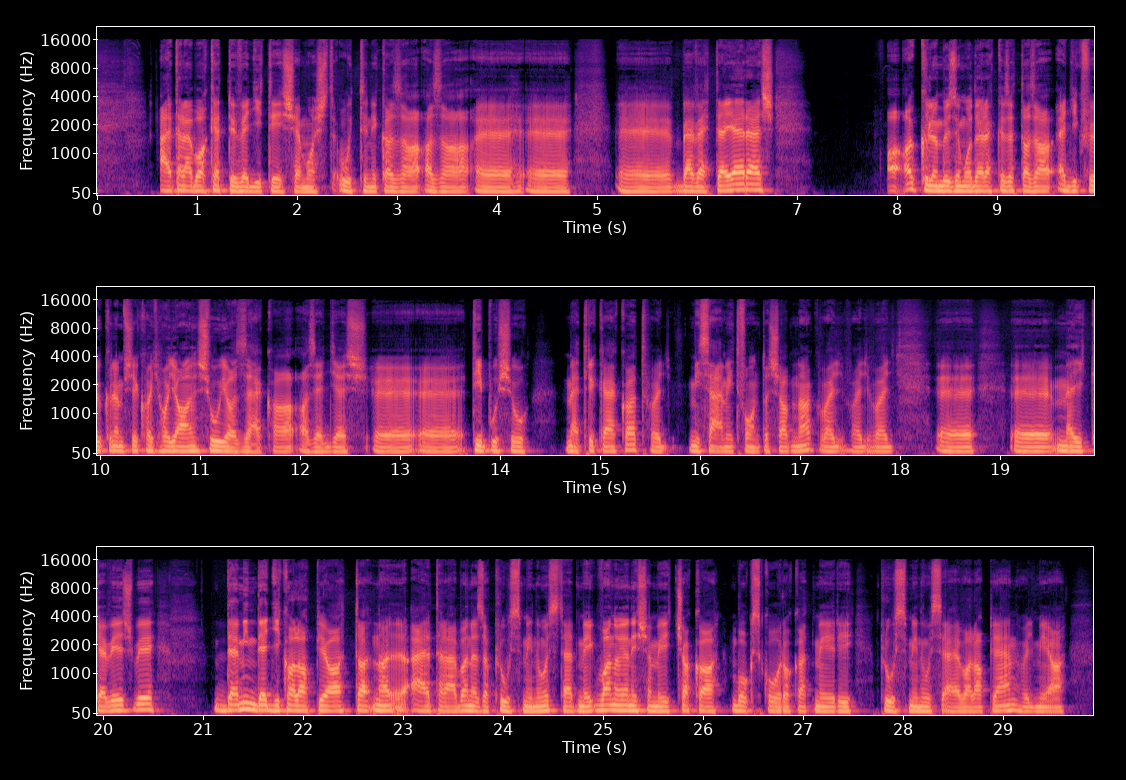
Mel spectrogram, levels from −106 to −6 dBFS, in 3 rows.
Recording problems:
none

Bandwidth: 16 kHz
